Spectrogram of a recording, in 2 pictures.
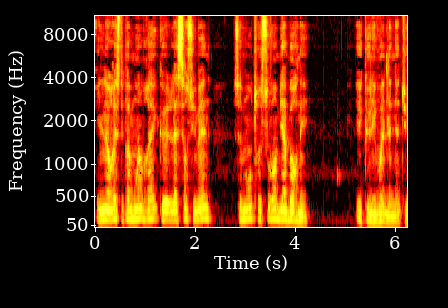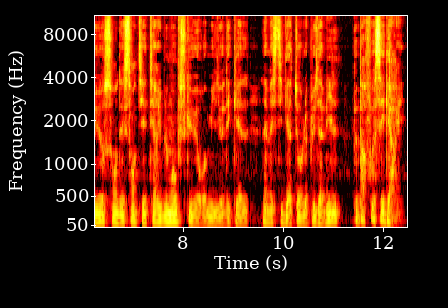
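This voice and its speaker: Male narrator, audiobook, measured storytelling, mellow, husky. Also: on the low side, steady tone. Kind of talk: scripted narration.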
